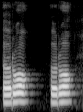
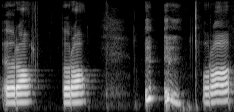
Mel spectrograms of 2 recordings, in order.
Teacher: Ra, on roule le bout de la langue. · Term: R roulé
